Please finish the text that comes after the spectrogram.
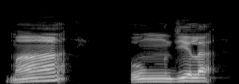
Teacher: dibacanya ini 2 harokat, mad jaiz munfasil. Bisa juga 3 harokat ya, karena kan jaiz itu boleh.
